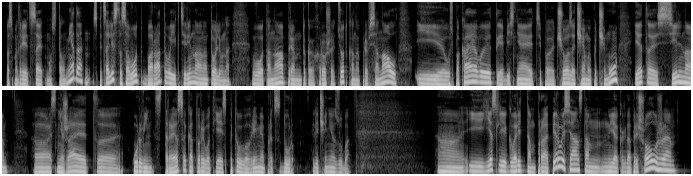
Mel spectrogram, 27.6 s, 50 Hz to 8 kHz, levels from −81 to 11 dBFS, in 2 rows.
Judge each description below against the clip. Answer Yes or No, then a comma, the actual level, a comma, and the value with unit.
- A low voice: Yes, low, 110 Hz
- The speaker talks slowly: No, average, 120 wpm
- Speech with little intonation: No, average, 4.0 semitones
